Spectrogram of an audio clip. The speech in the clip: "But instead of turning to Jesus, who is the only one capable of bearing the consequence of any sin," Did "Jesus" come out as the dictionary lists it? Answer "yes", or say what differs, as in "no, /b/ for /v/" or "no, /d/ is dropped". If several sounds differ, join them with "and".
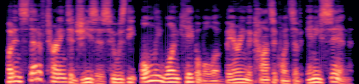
yes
